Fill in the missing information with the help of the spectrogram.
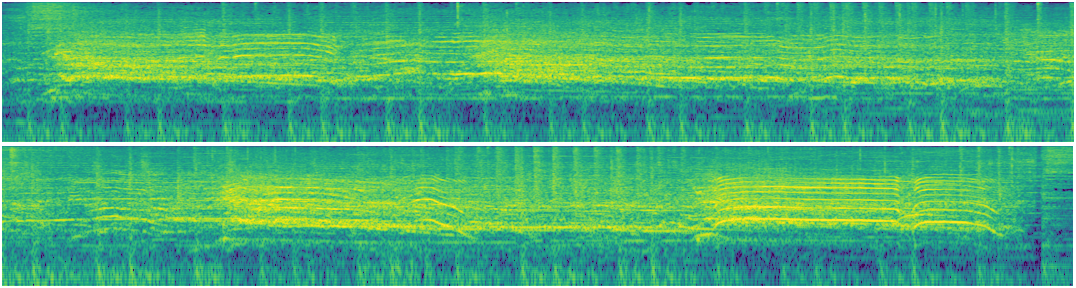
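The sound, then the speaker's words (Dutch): A packed pub of football fans watching Ajax play Willem II roars and chants in loud, continuous waves, with rising surges of cheering every few seconds and voices shouting together. “Want net in de kroeg hier ging het in ieder geval los. En dat klonk zo.”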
